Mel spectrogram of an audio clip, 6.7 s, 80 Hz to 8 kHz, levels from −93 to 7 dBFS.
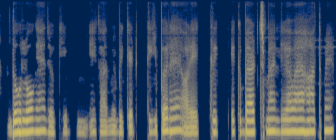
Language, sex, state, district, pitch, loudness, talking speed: Hindi, female, Bihar, Gaya, 195 Hz, -18 LUFS, 150 wpm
